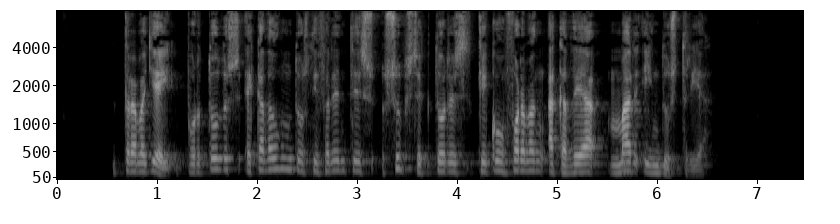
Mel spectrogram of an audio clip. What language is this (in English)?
Galician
